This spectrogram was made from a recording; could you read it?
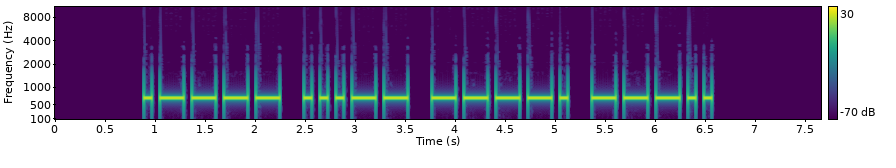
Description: Morse code, heard as a keyed tone, about 15 wpm, 700 Hz. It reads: 1398
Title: Numbers - Contest Style - 4-Digit 15wpm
